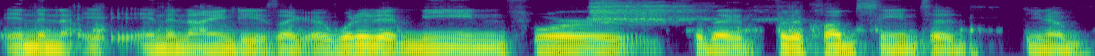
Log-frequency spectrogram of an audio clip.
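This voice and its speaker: A man's voice: deep voice, little pitch movement, normal speed, a little hiss or hum. A man in his thirties hosting a casual online interview and putting questions in a conversational way. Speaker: interviewer, host. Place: small furnished room at home. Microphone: computer mic on a video call. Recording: dull video-call sound.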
